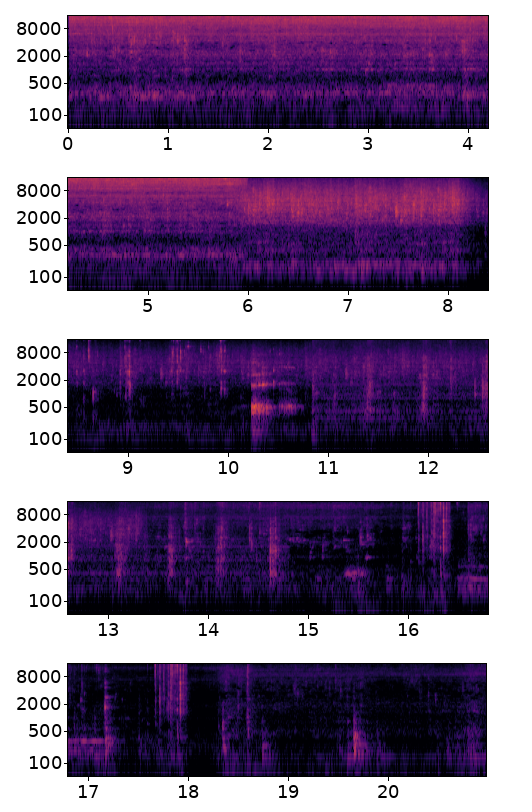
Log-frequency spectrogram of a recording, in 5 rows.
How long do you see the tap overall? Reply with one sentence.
The tap can be heard for 21 seconds in total.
